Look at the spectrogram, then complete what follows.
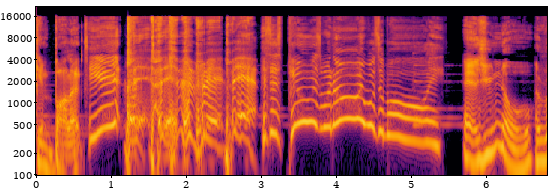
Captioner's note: coughing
